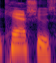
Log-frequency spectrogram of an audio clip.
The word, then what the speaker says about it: cashew: No, I say cashew's funny. Yeah, cashew. Cashew. Cashew. How do you say cashew? I just say cashews. Oh, okay. I think but that's you put the emphasis on the shoe.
